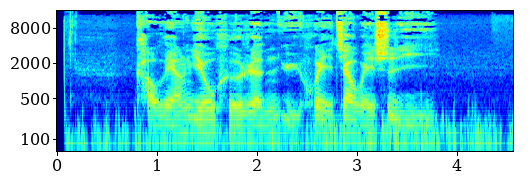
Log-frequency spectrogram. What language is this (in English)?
Chinese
